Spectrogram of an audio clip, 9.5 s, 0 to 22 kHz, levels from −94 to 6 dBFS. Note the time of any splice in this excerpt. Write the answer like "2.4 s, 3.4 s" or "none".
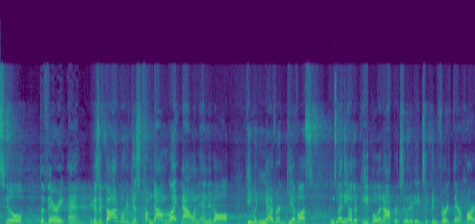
6.7 s

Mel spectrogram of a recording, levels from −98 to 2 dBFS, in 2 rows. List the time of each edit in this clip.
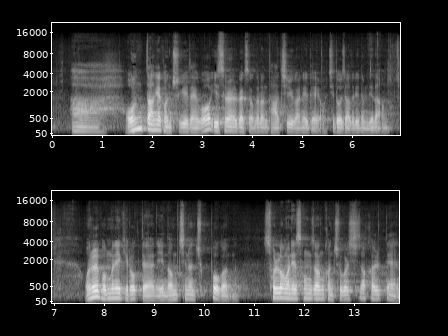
none

